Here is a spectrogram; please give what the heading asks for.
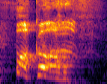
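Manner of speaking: loud, high mock-British yell; attempted British accent. New Yorker cursing at hell, accidentally British-accented shout. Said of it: "I don't know why I did the British one".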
